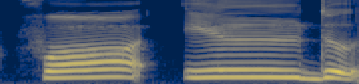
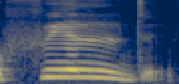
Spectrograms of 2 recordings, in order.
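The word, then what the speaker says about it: field: फ इल्ड, ल का साउंड आएगा, फ इल्ड, फील्ड। तो इस तरीके से उच्चारण होगा, इसको हम फाइल्ड नहीं पढ़ेंगे, हम पढ़ देंगे फ इल ड, फील्ड।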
